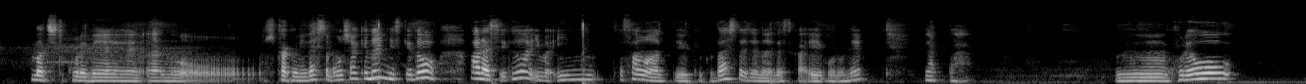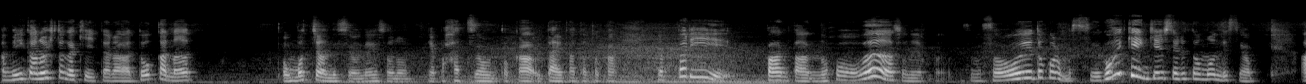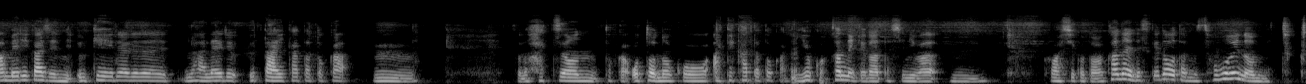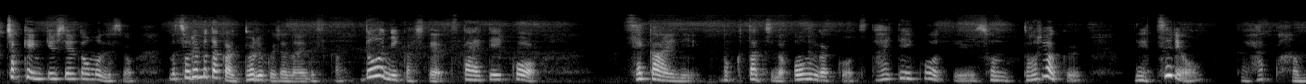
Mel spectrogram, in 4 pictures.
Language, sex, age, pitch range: Japanese, female, 20-39, 150-225 Hz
